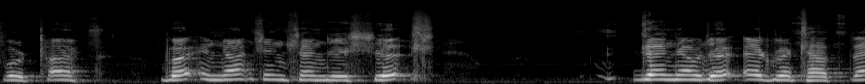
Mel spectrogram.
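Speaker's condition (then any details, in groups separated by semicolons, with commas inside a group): Cerebral palsy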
